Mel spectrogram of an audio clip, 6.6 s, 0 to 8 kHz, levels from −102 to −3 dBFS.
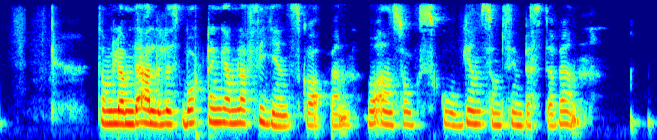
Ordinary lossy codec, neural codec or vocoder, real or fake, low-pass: AAC, 48 kbps; none; real; 7.2 kHz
